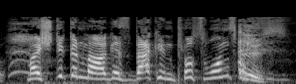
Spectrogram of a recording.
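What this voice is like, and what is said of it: Half-hearted German accent. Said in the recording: “I couldn't quite commit to the full German accent.”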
